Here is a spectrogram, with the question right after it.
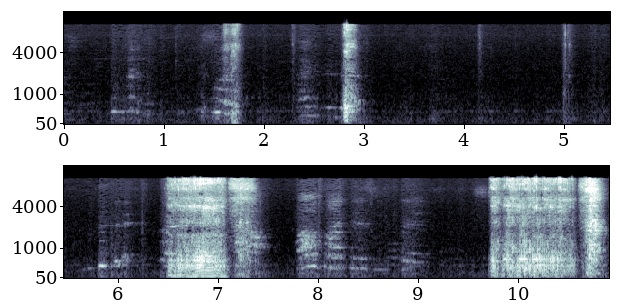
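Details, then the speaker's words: Pug dog: sharp, brief jerky breath sounds with louder noisy snorting bursts between them; hiccups. "Frank what's wrong with you you got the hiccups"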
